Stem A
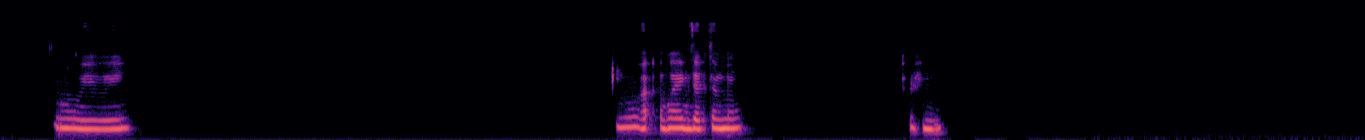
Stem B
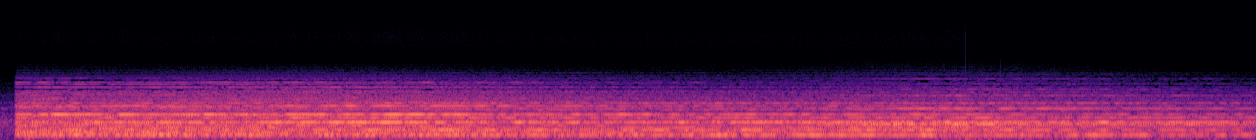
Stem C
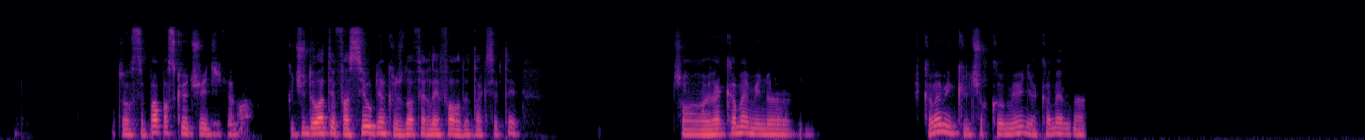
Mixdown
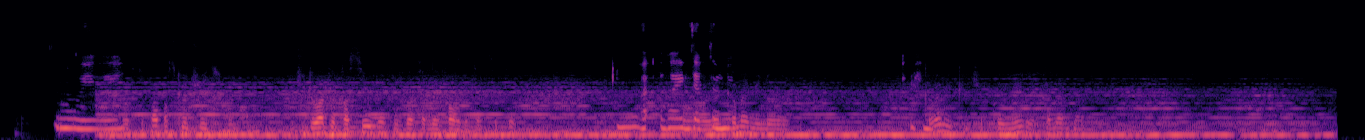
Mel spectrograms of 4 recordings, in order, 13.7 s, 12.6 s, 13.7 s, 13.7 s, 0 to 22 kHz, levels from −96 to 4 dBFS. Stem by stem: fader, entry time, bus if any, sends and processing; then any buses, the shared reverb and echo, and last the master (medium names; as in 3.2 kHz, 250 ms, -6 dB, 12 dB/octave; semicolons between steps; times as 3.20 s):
-3.5 dB, 0.00 s, no send, reverb removal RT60 0.64 s
-14.5 dB, 0.80 s, no send, fifteen-band graphic EQ 100 Hz +12 dB, 400 Hz -12 dB, 1.6 kHz +11 dB; chorus voices 6, 0.7 Hz, delay 12 ms, depth 1.3 ms
-0.5 dB, 0.00 s, no send, low-pass 1.1 kHz 12 dB/octave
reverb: none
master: rotary cabinet horn 0.85 Hz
